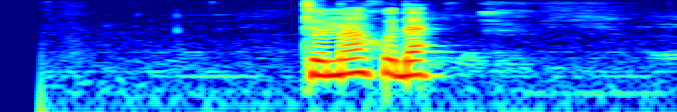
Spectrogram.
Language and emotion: Russian, angry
